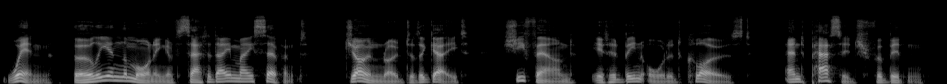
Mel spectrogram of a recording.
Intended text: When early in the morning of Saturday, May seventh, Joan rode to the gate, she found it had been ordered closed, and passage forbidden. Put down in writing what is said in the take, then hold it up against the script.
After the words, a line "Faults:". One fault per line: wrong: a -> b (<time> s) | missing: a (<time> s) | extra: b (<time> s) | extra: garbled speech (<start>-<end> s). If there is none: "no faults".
When early in the morning of Saturday, May seventh, Joan rode to the gate, she found it had been ordered closed, and passage forbidden.
Faults:
no faults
